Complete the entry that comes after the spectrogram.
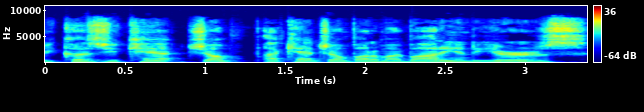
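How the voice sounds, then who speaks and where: Over a quiet background, a man with a normal speaking voice talks at a moderate pace, his fairly high pitch held in fairly even intonation. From Minnesota, US. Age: 60s. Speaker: recovery advocate sharing personal story. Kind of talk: interview testimony.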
